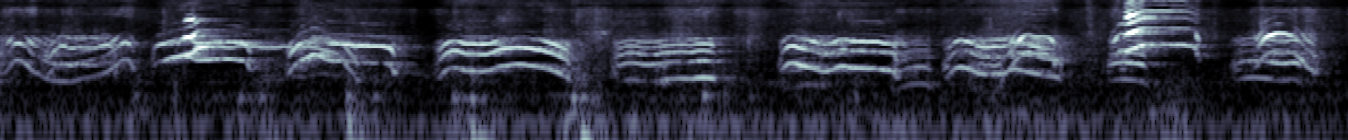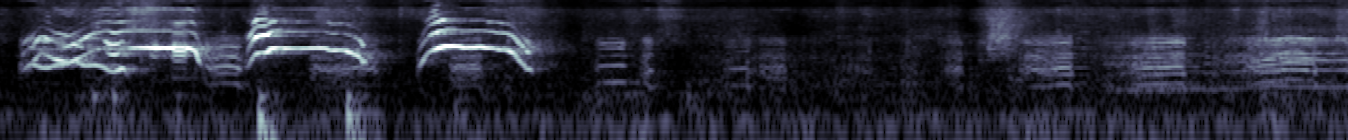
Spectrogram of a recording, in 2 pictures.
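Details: Five-day-old Great Bernese puppies, Great Pyrenees crossed with Bernese Mountain Dog, in a litter getting noisy; rapid series of short, arched squeaky yelps and whines, about one per second, fading into softer grunts and quieter whimpers near the end.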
